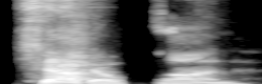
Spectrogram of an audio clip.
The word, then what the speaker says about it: Chopin: And we have the Chopin. Chopin. It's so weird to look at it like that, and it's and have it pronounced like that is odd.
